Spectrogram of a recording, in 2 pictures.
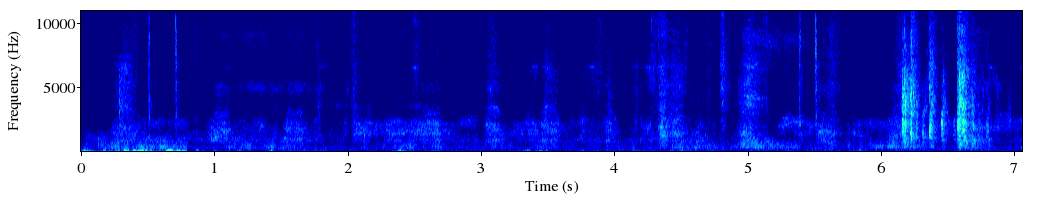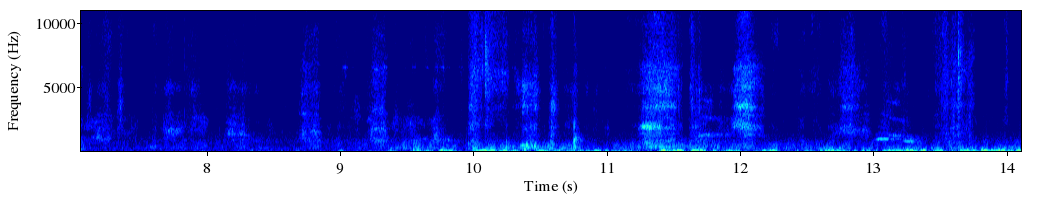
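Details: English Springer Spaniel Captain Jack, dashing about a garden gathering leaves, breathes in rapid rhythmic huffs through the clip, mixed with rustling and occasional heavier bumps from his movement.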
